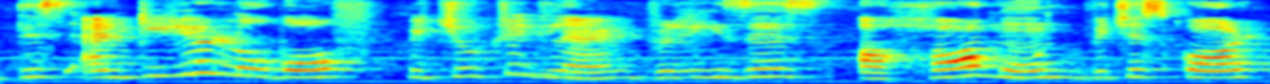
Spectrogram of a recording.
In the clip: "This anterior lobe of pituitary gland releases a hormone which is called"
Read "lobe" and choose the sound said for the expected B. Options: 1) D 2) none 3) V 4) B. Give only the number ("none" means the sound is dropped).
4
